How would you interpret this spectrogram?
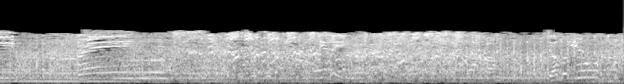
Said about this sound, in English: And, oh yes, I can see it now. It's a helicopter. And it's coming this way. A helicopter? It's flying something behind it.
